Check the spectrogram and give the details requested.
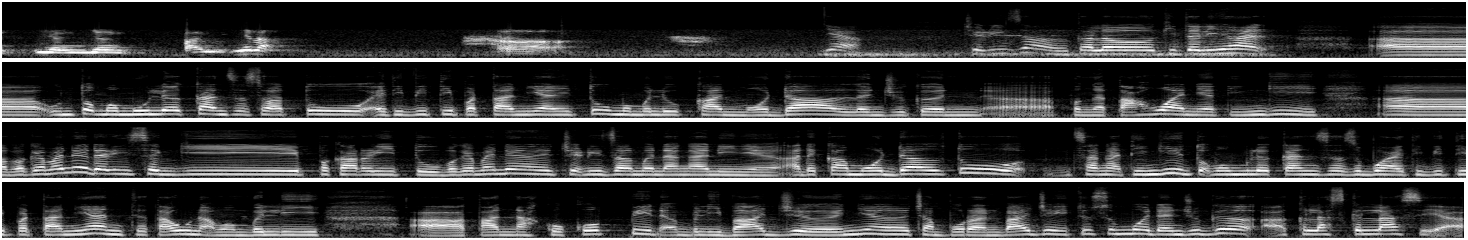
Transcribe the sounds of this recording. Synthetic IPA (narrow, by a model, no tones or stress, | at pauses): jaŋjaŋbaɪk̚ɲalah | ə | jat͡ʃɛʔɾizalkalawkit̪aliɦat̪̚ | ʔəunt̪ʊk̚mə̃mũləkansəsuat̪uɛk̚t̪ivit̪ipərt̪anĩanit̪umə̃məlukanmodaldand͡ʒuɡaə̰pəŋət̪aɦuanjaŋt̪iŋɡiʔəbaɡajmanadaɾisəɡipərkaɾait̪ubaɡajmanat͡ʃɛɾizalmənaŋaniɲə̃ʔa̰dəkahmodalt̪u | saŋat̪ːiŋɡiunt̪ʊk̚mə̃muləkanss̬əbuahɦak̚t̪ivit̪ipərt̪anĩanət̪aunaʔmə̃mbəliət̪anahkokopiʔ̪̚naʔbəlibad͡ʒəɲə̃t͡ʃampuɾanbad͡ʒəit̪usəmuədand͡ʒuɡaəkəlaskəlasja̰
